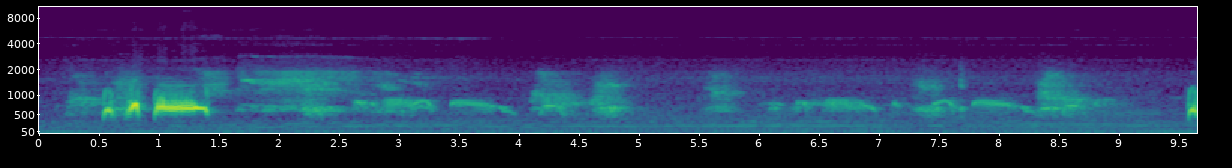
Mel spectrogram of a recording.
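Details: Spotted dove cooing: one loud, throaty coo near the start, followed by a string of softer, low coo phrases with short pauses, and a brief loud note at the very end.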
